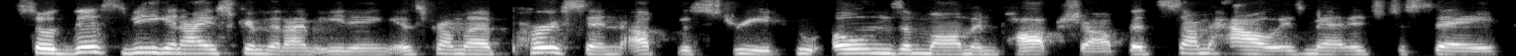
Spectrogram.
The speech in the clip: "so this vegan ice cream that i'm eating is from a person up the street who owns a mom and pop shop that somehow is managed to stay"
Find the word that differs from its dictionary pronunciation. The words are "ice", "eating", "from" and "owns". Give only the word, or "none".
none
